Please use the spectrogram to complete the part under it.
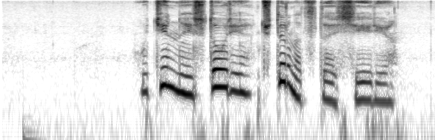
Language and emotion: Russian, sad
